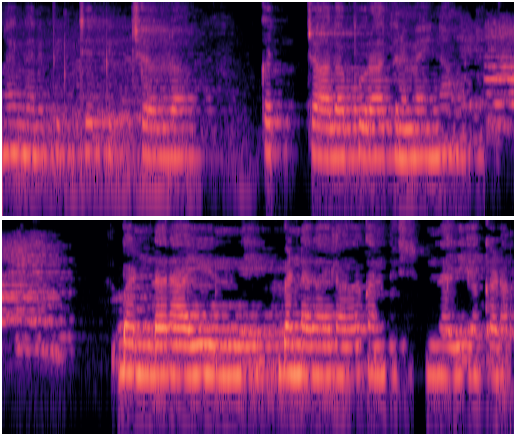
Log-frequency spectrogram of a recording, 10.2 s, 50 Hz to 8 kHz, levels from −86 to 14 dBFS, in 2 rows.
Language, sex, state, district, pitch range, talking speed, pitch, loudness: Telugu, female, Telangana, Karimnagar, 205-220 Hz, 90 wpm, 205 Hz, -22 LUFS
